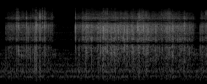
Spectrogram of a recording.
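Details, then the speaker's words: Parkside PMSG 200A2 welder in MMA stick mode, supplied 2 mm Parkside electrodes on 3 mm sheet at 70 A: crackling arc keeps cutting out and restarting; unstable arc due to poor electrodes, other electrodes worked much better. "तो वेल्डिंग के दौरान आप देख सकते हैं कि यह थोड़ी परेशानी है जो मुझे बिल्कुल पसंद नहीं आया, मुझे आर्क को बनाए रखने के लिए मूवमेंट माइक्रोफोन का उपयोग करना पड़ा और वास्तव में यह इलेक्ट्रोड से आया, मैंने डी अन्य के साथ परीक्षण किया और यह था ज्यादा बेहतर।"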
